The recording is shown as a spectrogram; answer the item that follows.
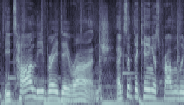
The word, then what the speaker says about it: État Libre d'Orange: This month I received Versace Eros, Exit the King by how do I pronounce that? It sounds so fancy. État Libre d'Orange. État Libre d'Orange.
